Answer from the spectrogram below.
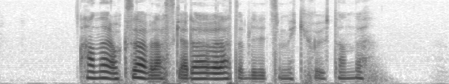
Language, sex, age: Swedish, female, 21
